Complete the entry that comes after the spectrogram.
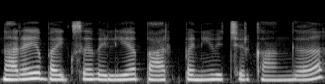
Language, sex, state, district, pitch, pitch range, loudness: Tamil, female, Tamil Nadu, Nilgiris, 225 Hz, 215-235 Hz, -14 LUFS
